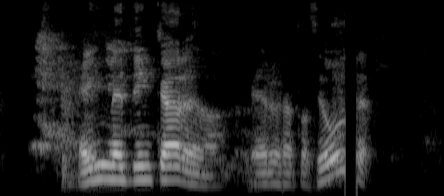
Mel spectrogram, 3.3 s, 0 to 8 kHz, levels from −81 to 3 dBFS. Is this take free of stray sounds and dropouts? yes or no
no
